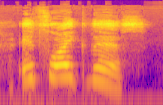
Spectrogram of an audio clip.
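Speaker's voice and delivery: very high, loud, quick interjection; quick Piglet. A narrator's reading. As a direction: jump in hurriedly with a little high voice. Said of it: "said Piglet quickly".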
